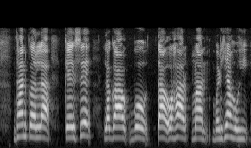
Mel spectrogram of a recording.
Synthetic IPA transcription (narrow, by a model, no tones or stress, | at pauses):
d̪ʱjaːnkəɾla | kɛːse | ləɡaːbot̪aoɦaɾmaːnbəɽ̤ijãɦoi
